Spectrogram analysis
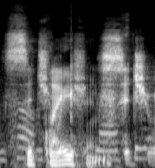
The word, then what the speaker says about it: situation: Also, certain letter combinations, like the TU, can be pronounced chu sometimes, like situation, and DU can be with a j sound, like graduate. Okay?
